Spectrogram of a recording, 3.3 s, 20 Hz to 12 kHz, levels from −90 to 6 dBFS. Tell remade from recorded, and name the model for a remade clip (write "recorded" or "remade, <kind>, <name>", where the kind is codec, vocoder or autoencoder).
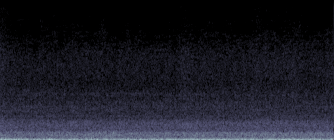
recorded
